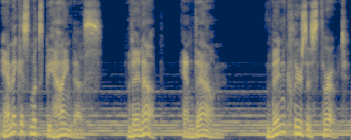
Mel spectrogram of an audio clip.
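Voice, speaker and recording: A man's voice: medium pitch, sing-song, slow, over music. A man giving dramatic scripted narration as he reads a visual novel story aloud.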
